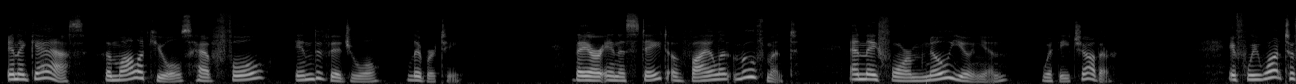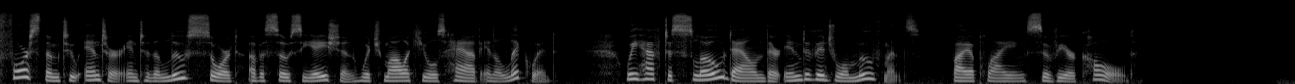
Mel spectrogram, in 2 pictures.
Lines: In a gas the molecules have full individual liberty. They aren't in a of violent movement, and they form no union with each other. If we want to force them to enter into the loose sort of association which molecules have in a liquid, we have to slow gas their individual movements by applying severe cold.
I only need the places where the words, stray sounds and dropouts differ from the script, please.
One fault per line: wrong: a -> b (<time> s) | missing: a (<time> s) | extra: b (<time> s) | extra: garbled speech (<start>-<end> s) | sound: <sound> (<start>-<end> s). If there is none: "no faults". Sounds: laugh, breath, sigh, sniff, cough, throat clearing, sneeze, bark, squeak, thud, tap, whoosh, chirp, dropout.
wrong: aren't -> are (5.9 s)
extra: state (6.3 s)
wrong: gas -> down (20.2 s)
